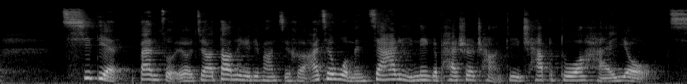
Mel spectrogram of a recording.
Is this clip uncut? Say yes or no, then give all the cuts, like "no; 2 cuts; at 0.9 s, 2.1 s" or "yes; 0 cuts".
yes; 0 cuts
